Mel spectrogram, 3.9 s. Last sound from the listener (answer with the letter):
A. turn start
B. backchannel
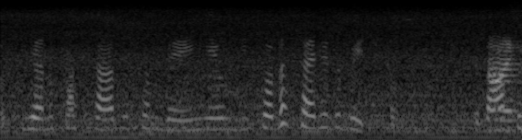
B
